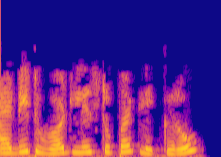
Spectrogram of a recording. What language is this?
Gujarati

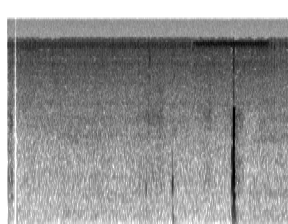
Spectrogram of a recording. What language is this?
Basque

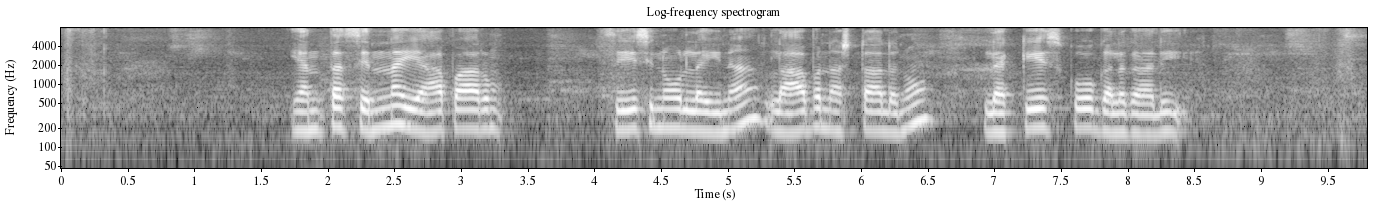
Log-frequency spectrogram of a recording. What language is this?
Telugu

